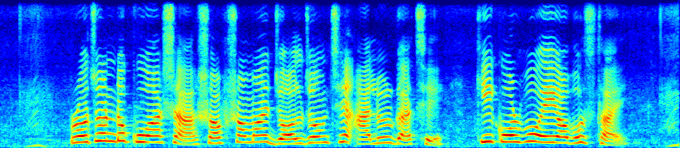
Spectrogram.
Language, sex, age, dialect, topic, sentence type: Bengali, female, 18-24, Rajbangshi, agriculture, question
